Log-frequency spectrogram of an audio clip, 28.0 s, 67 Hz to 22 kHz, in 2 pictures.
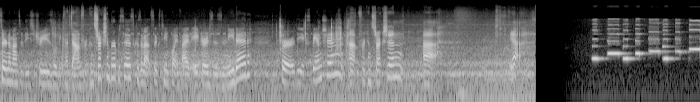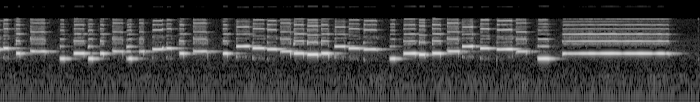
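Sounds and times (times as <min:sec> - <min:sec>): flute-like melody: 0:11.8 - 0:27.8.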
